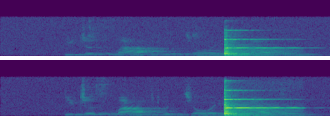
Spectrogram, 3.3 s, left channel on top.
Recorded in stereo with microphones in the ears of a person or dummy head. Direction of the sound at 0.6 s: 45° right (ahead or behind).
